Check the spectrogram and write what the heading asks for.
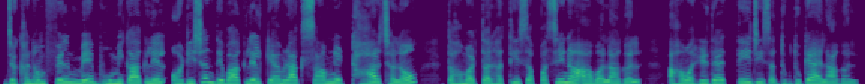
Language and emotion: Maithili, fearful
